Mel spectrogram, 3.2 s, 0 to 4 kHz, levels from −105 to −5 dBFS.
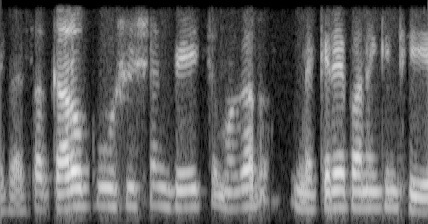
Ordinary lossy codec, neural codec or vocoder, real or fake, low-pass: none; none; real; 3.6 kHz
